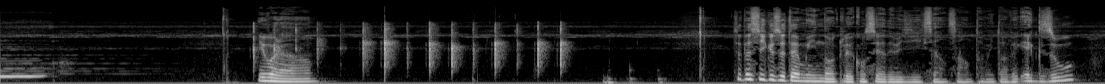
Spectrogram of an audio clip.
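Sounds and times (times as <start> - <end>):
faint high whine: 0.0 - 5.2, 5.9 - 11.0
hand snaps or claps: 2.2 - 5.8.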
